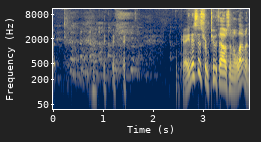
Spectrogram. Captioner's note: all chuckling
